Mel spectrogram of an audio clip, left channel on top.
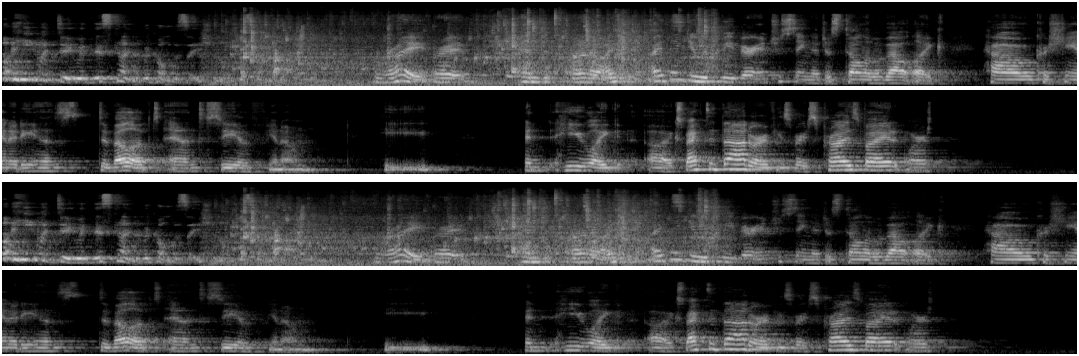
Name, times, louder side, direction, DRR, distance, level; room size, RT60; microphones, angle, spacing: voice 1, 0.0-3.3 5.2-6.7, equal, 5° right, 3.3 m, -26 dB
sound 1, 2.0-7.2, left 1 dB, 15° left, 3.0 m, -29 dB
voice 2, 3.7-4.8 5.2-9.4 9.8-11.4 11.7-13.9 14.6-15.1 16.0-20.0, left 3 dB, 70° left, 1.0 m, -23 dB
24.5 x 21.0 x 2.7 m
head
